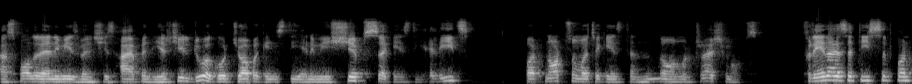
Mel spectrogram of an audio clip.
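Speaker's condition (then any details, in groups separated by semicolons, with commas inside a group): No condition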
